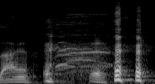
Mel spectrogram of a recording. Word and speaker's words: Ian: i'm the cool guy what's up ian he goes hey my name's ayan all right but it's spelt this way so then from there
